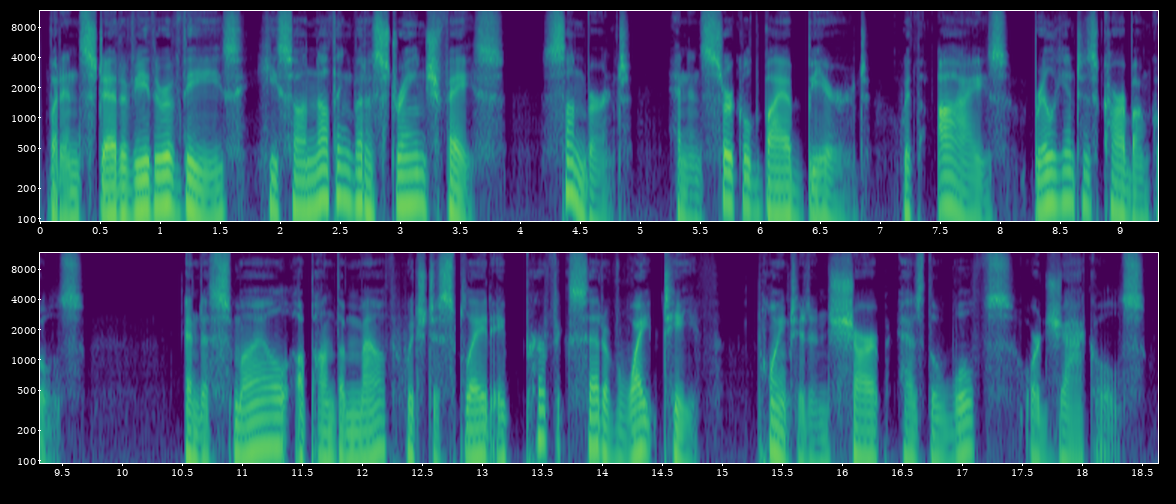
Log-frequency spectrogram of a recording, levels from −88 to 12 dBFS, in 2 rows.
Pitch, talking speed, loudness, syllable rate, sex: 100 Hz, 150 wpm, -19 LUFS, 4.1 syllables/s, male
